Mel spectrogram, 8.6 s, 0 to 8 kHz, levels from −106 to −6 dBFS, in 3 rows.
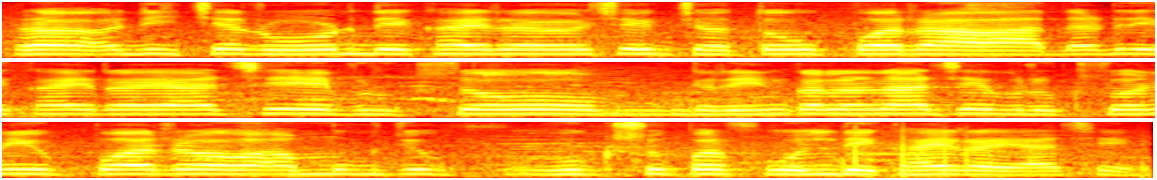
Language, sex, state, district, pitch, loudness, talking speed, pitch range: Gujarati, female, Gujarat, Gandhinagar, 235 Hz, -16 LUFS, 195 wpm, 220-240 Hz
